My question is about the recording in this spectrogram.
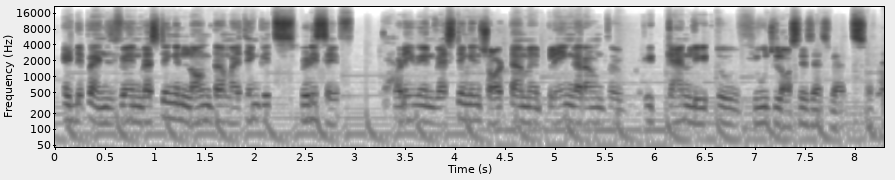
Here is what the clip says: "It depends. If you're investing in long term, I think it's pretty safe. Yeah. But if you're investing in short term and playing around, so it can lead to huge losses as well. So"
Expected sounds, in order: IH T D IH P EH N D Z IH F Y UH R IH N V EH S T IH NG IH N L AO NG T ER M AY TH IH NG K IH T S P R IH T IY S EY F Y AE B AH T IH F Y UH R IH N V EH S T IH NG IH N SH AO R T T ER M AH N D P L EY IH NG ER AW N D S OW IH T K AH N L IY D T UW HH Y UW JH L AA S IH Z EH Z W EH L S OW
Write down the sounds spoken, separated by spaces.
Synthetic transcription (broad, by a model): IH T D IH P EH N D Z IH F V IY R IH N V EH S T IH NG IH N L AO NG T ER M AY T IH NG K IH T S P R IH T IY S EY F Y B AH T IH F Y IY IH N V EH S T IH NG IH N SH AO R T T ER M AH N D P L EY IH NG ER AW N D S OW IH T K AH N L IY D T UW HH Y UW JH L AA S IH Z EH Z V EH L S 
